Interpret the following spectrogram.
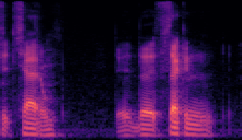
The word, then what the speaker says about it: Chatham: but you pronounce it chatham the the second t well the t and the h are pronounced separately so let's chat on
